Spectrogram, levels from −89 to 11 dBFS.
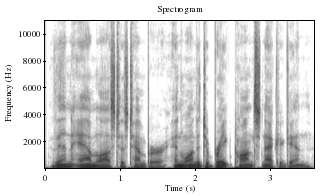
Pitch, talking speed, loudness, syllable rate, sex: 110 Hz, 200 wpm, -14 LUFS, 4.4 syllables/s, male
